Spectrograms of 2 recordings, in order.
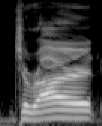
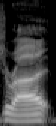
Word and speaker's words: Jerrod: chris rock special uh gerard carmichael oh yeah okay i think it's jerrod i think that's how you say his name yeah um but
